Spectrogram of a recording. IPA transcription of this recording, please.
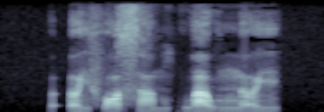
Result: ʔə˨˦jfɔ˨˦sa̤˨˩mkwa˧w nə˨˦j

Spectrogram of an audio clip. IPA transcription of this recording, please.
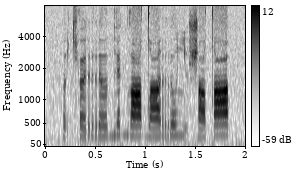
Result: ə̰˩cʰœ˩ rəː˨ɡɛ˥ ɡɤː˨ dˤəː˩ro˦ʎə̰˩ ʃɤ˩tˤɤ˥

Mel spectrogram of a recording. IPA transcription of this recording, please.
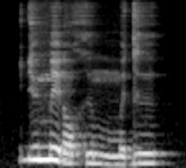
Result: dy˦me˦˨ɾɔ˨xɨ˨ mːɘ˨ dɨ˦

